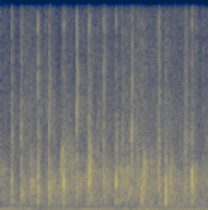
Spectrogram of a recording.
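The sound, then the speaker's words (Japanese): Audience applause welcoming a company's investor relations manager onto the stage at an investor presentation: a modest crowd claps steadily, with individual sharp claps standing out from the even patter. “皆様拍手でお迎えください。”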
